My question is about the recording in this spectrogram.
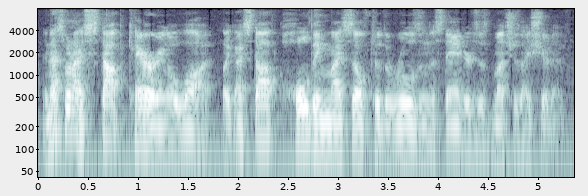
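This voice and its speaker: A young man tells a personal story as a casual rant, exasperated and repeating himself, sinking to a mutter before getting loud again. His voice is lowish and a little fast.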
